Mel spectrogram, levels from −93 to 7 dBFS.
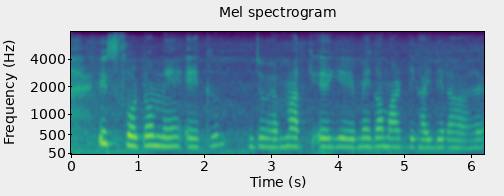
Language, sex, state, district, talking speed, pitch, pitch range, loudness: Hindi, female, Haryana, Rohtak, 135 wpm, 210 Hz, 195-220 Hz, -19 LUFS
